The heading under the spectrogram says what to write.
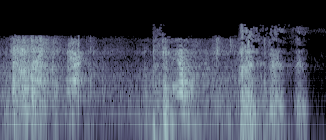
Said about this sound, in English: That was the audio of him going up to the Trump sign and getting zapped.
